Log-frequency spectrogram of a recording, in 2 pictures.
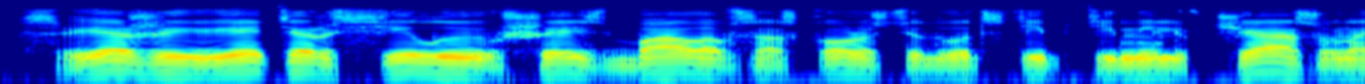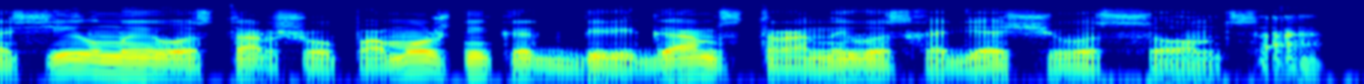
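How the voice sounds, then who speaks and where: An actor playing an old sea captain who spins tall tales in a dramatised audiobook, boastful and unflappable, with theatrical asides and dramatic pauses. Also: male voice, rumbling low, clean tone, dry recording, studio quality. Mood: rueful, wry.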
